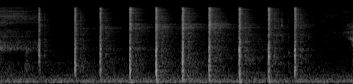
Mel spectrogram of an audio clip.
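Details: Rapid series of about ten sharp metallic taps: a surgical hammer striking during prone transpsoas (prone lateral) spine surgery, patient prone on a Jackson table positioner.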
